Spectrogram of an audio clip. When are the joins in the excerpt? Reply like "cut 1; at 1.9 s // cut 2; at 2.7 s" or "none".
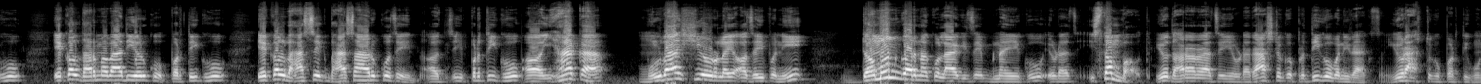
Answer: cut 1; at 5.2 s // cut 2; at 11.4 s

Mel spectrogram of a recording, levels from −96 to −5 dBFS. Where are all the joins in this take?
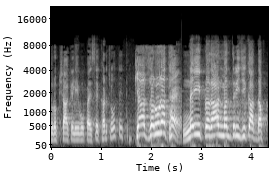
cut 1; at 1.5 s // cut 2; at 2.6 s

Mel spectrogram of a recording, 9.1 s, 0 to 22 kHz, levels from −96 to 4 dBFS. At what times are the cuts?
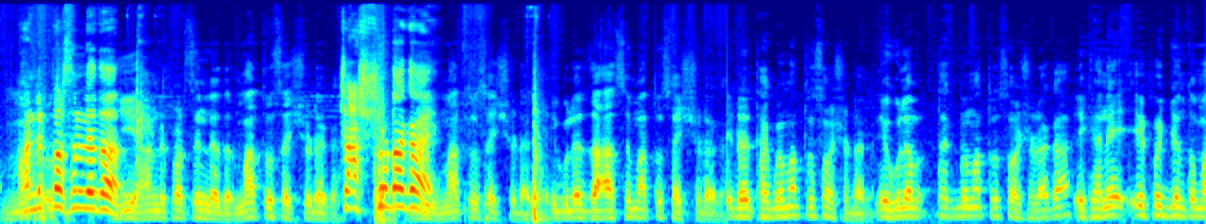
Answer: cut 1; at 4.2 s // cut 2; at 5.3 s // cut 3; at 6.5 s // cut 4; at 8.0 s

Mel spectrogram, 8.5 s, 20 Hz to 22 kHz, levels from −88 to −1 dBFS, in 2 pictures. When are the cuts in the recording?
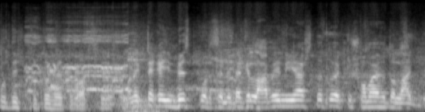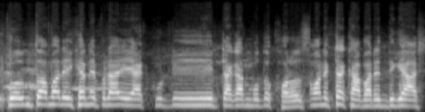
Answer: cut 1; at 1.2 s

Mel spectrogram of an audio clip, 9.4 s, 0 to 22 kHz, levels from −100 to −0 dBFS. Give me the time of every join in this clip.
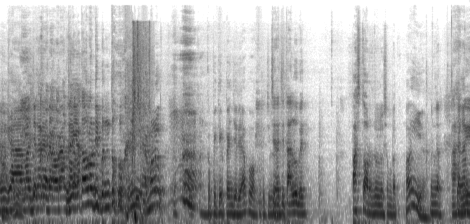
cut 1; at 2.8 s

